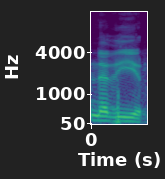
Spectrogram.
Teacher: ذال پر زبان نکالیں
